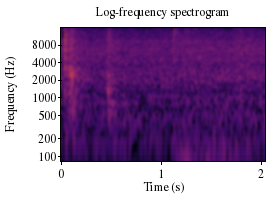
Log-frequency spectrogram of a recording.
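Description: A few faint clicks from a screwdriver turning the CPU heatsink screws, with a short low rumble about halfway through.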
